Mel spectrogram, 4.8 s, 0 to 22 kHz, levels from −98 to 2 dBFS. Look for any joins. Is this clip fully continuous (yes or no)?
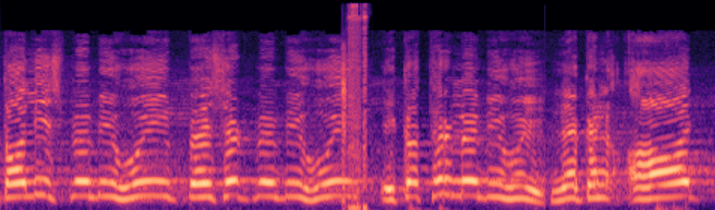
no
